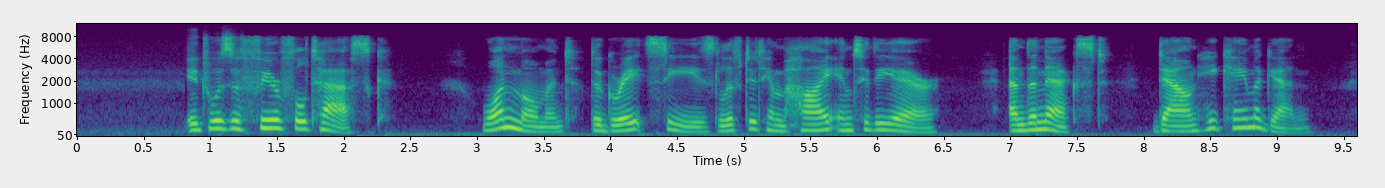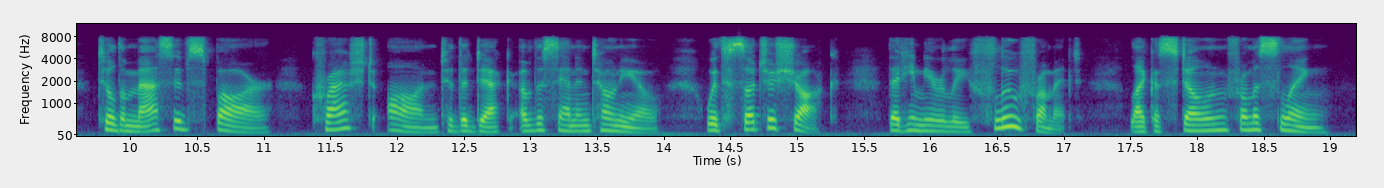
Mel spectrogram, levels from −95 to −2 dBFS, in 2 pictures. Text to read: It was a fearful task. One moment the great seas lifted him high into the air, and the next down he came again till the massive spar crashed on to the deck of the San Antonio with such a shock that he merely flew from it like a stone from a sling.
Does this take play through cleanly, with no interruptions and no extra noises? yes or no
yes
